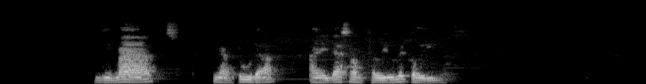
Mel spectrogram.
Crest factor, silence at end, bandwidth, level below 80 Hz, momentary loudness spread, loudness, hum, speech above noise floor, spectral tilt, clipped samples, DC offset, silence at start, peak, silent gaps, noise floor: 20 dB; 2 s; 7.4 kHz; -62 dBFS; 20 LU; -23 LUFS; none; 60 dB; -7 dB/octave; under 0.1%; under 0.1%; 0.95 s; -4 dBFS; none; -82 dBFS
